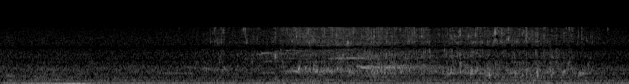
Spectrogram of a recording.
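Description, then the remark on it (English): Water trickles and splashes steadily into a baptismal font during a baptism, a soft continuous pouring with bright gurgling spatters, heard alone without any voices. “Blessed by your Holy Spirit, gracious God, this water.”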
